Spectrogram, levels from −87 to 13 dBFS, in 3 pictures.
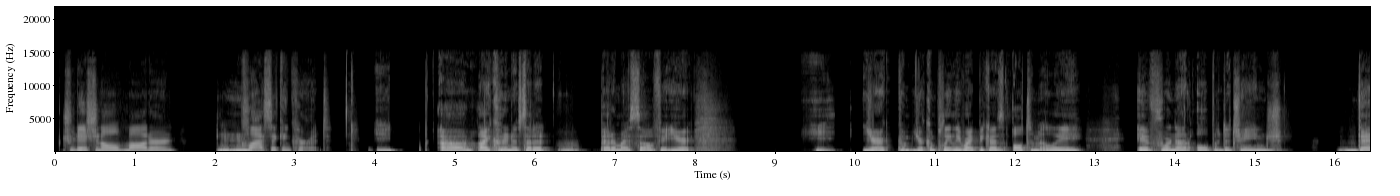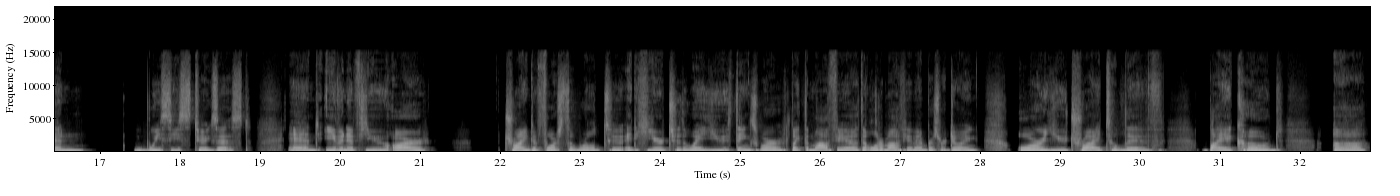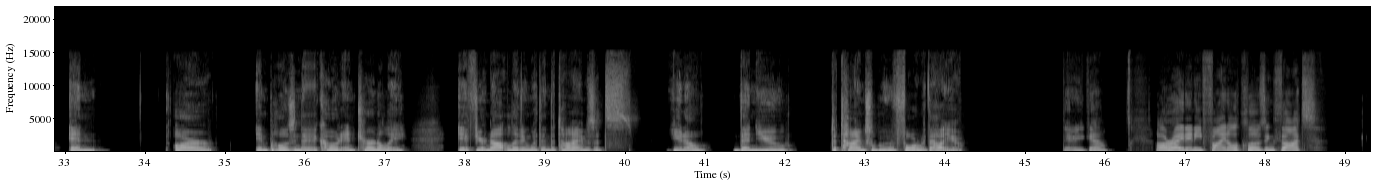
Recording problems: none

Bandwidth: 15 kHz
